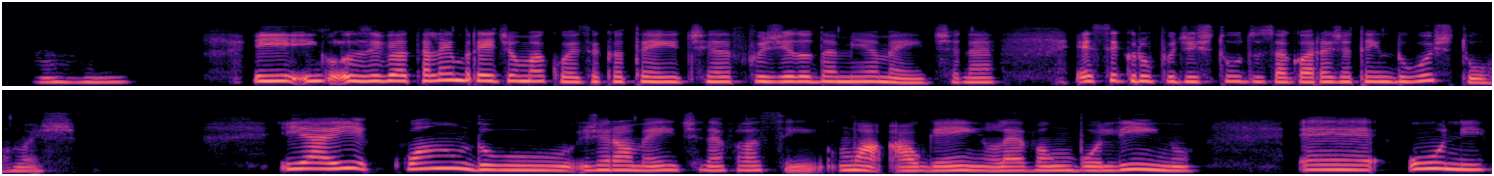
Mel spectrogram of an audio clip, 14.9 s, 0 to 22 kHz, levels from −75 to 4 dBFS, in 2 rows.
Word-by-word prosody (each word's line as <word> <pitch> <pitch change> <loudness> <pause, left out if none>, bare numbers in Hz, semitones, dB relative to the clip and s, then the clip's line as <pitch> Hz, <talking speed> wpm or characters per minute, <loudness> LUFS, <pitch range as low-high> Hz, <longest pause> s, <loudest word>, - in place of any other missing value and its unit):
Uhum. 205 0 -6 0.6
E 255 +1 +4
inclusive 255 0 +3
eu - - +5
até 260 +1 -1
lembrei 285 -1 +4
de 255 - -2
uma 250 -1 +3
coisa 220 -2 -2
que 230 - -6
eu - - 0
tenho 220 -1 +1
tinha 225 +1 -1
fugido 230 0 +1
da 230 +1 0
minha 230 0 +2
mente, 190 -2 -2
né, 205 0 -2 0.4
esse 245 +5 0
grupo 250 -2 -1
de 225 0 0
estudos 225 -1 -5
agora 210 +1 +1
já 220 0 0
tem 230 0 0
2 245 +6 -1
turmas. 175 -2 -6 1.0
E 265 +1 +1
aí, 275 -1 +3
quando 225 -8 +1
geralmente, 210 +1 -1
né, 195 0 -2
fala 200 0 -4
assim 205 - -7
uma 205 -1 +3
alguém 185 +2 0
leva 185 +1 -1
um 195 +1 0
bolinho, 190 0 0 0.5
eh, 225 0 0 0.2
une 250 -3 +2
220 Hz, 165 wpm, -21 LUFS, 200-245 Hz, 1.0 s, eu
